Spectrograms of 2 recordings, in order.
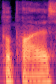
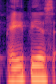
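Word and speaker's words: Papias: Is it pronounced papayas? I would say Papius. It's Papius.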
